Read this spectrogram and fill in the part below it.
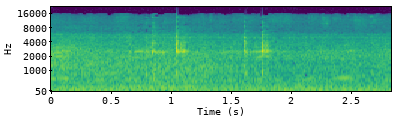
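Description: Metal clanks sharply as rescue workers handle equipment.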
